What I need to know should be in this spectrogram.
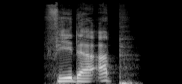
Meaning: inflection of abfedern: 1. first-person singular present 2. singular imperative
- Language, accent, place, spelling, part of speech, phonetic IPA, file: German, Germany, Berlin, feder ab, verb, [ˌfeːdɐ ˈap], De-feder ab.ogg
